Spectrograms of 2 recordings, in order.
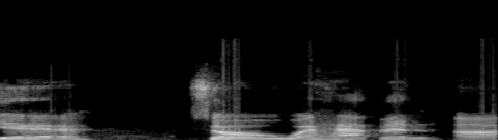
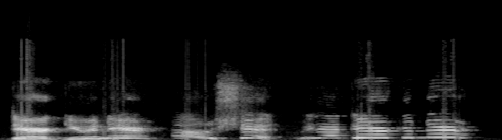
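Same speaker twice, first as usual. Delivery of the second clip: excited shout, much higher; calling out; 5 dB louder than usual. Real, not acted. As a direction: call out loudly to a friend. Calling out to a friend.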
